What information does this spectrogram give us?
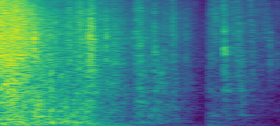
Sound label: Crate; Totaled; XBOX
